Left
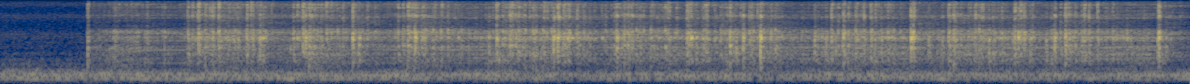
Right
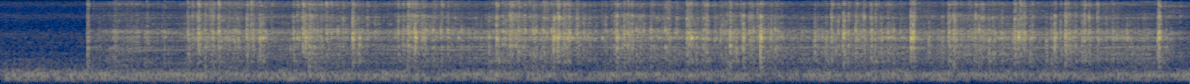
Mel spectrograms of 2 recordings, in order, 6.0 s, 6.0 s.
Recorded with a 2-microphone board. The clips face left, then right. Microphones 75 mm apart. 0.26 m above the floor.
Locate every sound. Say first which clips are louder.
0.4 s a dropped coin: left 1 dB; 15° left (ahead or behind), 0.5 m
